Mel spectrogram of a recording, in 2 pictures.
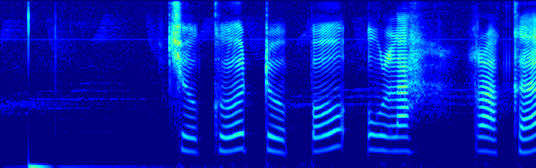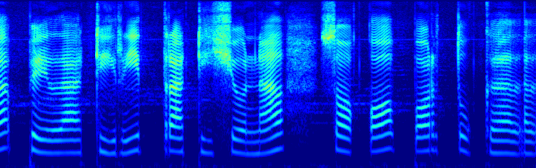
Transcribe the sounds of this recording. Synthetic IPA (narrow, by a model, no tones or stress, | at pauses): d̥ʒ̥o̤ɡ̥o̤ɖ̥o̤pɔ | ulah | raɡ̥a̤b̥e̤laɖ̥iɾit̪ɾad̥isionalsɔkɔpɔrt̪uɡ̥all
